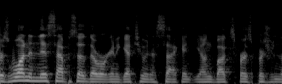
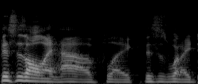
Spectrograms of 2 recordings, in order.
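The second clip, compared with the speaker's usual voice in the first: normal talking voice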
